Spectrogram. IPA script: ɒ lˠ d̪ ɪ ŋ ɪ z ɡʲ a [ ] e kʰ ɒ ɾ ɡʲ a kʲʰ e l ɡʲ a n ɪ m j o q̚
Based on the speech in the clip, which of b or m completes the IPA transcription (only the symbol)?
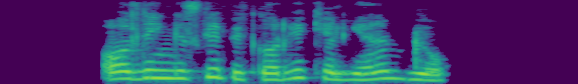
b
